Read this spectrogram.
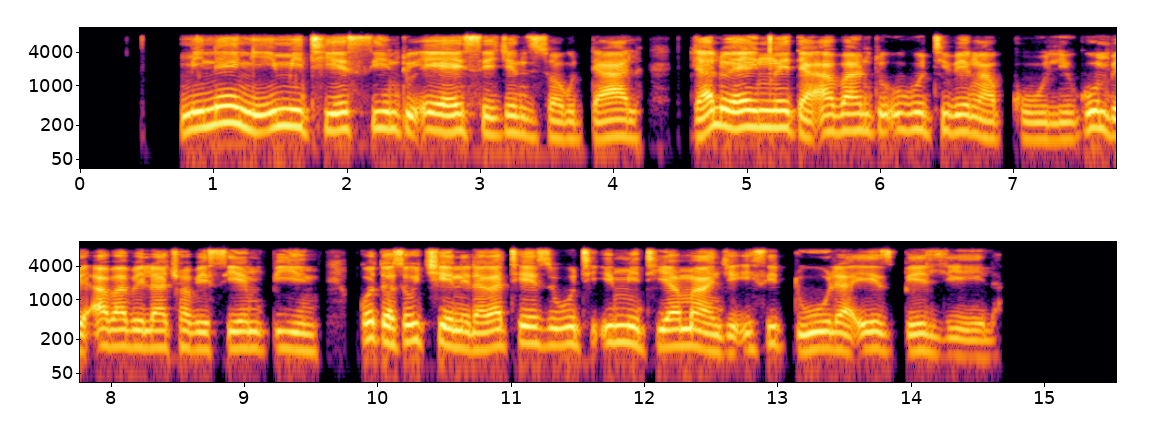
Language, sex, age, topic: North Ndebele, male, 18-24, health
